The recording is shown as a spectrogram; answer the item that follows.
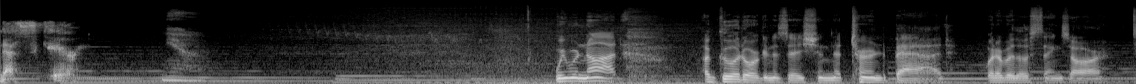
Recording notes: This episode also features audio from the 40-year anniversary memorial of the Jonestown Massacre held on November 18, 2018 at Evergreen Cemetery in Oakland, California.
